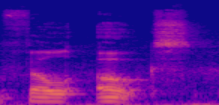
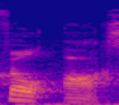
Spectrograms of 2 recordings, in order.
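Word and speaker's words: Phil Ochs: Anderson listening to some Phil Oaks see I read the comments per I had my pronunciation wrong as I often do Phil Oaks not Phil Ox I think I said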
